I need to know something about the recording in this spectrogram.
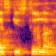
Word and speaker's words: Eskilstuna: going to see if I remember how to pronounce this correctly. AFC Eskilstuna. Yeah, you're right. A. Eskilstuna. AFC Eskilstuna.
